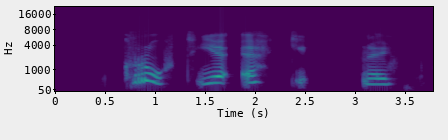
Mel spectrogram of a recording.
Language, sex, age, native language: Icelandic, male, 8, Icelandic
